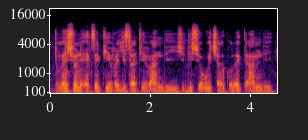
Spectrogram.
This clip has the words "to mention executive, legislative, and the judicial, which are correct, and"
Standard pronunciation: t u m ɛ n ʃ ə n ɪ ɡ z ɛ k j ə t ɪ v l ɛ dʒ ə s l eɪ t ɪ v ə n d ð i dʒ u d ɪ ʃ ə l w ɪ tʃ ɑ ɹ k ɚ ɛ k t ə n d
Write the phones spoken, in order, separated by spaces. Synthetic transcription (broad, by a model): t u m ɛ n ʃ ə n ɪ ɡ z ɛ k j t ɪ v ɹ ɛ dʒ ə s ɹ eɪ t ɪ v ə n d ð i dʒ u d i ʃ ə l w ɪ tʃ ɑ l k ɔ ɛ k t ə n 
